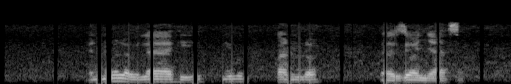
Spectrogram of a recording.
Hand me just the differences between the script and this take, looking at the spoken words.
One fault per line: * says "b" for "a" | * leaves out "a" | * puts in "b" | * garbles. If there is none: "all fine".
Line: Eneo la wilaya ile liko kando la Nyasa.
* says "hii" for "ile"
* puts in "Ziwa"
